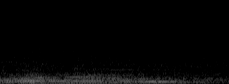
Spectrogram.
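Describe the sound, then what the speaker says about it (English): A car passing outside heard faintly through a podcast microphone, a low muffled engine rumble that swells slightly and then fades away. "I wonder if you can hear that car through this microphone."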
